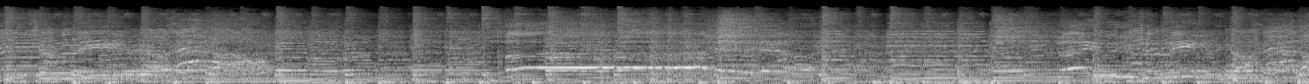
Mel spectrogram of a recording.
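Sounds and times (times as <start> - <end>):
live rock band playing: 0.0 - 13.0
person singing: 5.0 - 8.5, 10.5 - 13.0.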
